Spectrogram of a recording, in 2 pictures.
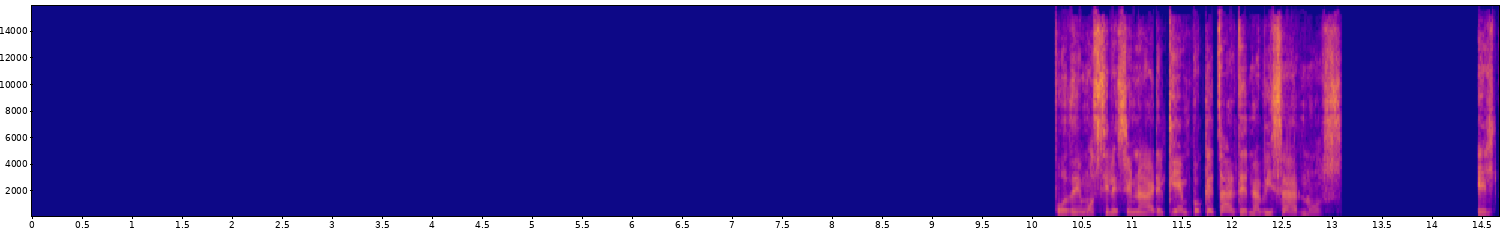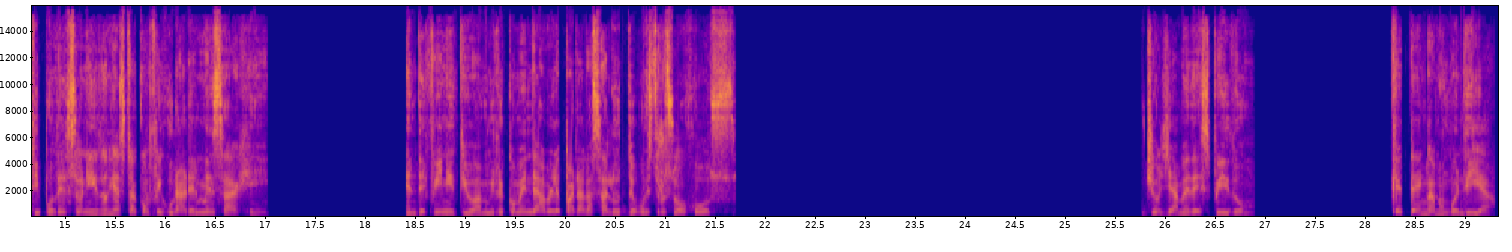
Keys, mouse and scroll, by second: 6.8 F4, 7.4 click, 9.1 F4, 10.1 click, 11.8-13.6 drag, 15.8 click, 16.8 click, 18.8 click, 19.3 click, 20.1 click, 20.5-22.0 typing, 23.5 click, 25.2 F4, 25.6 click.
